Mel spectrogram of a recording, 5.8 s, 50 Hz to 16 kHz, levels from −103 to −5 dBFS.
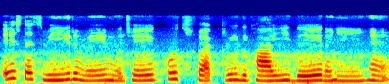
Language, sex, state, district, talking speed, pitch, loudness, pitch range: Hindi, female, Madhya Pradesh, Katni, 100 wpm, 230 Hz, -15 LUFS, 215-245 Hz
